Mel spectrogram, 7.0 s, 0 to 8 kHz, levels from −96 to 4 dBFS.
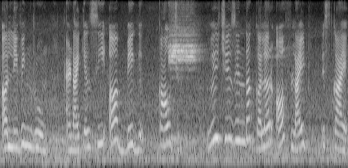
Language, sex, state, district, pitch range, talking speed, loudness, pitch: English, female, Odisha, Nuapada, 255-360 Hz, 155 wpm, -17 LUFS, 290 Hz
